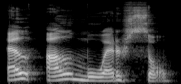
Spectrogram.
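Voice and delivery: said slowly and clearly for the class; drawn out so students can copy; careful teacher demo of El almuerzo; slow model pronunciation. Shown as a demonstration. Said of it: "It's a tricky word".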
